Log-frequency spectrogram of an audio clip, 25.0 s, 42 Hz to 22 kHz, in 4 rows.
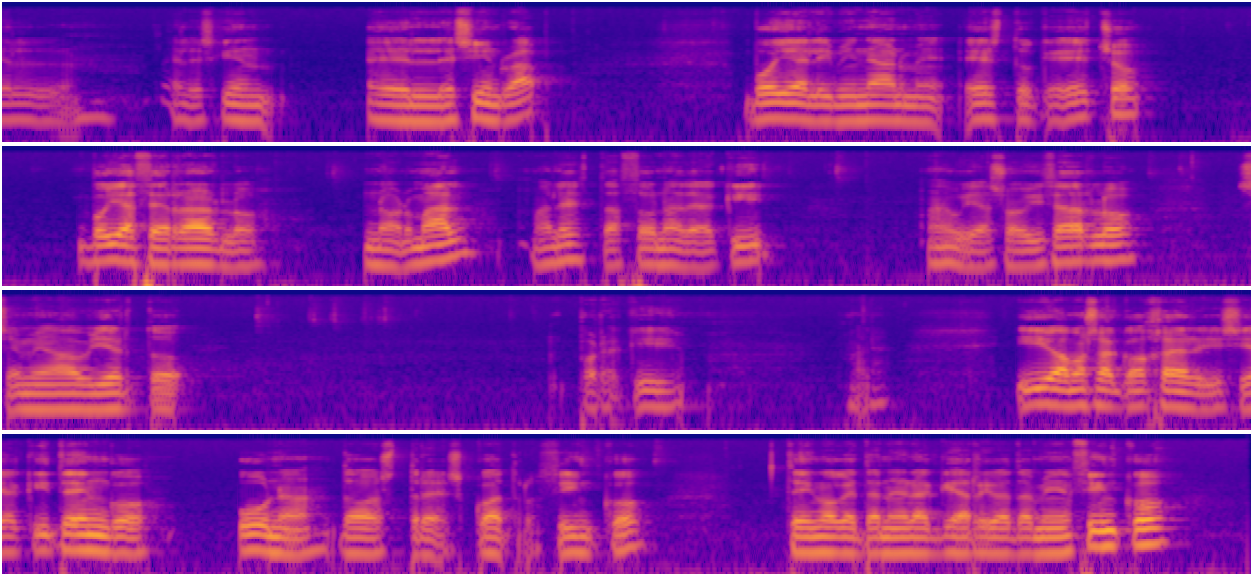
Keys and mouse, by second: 3.5 ctrl+Tab, 4.4 right click, 4.7-6.4 drag, 6.4-8.0 right drag, 6.4 x, 8.0-9.5 middle drag, 10.1 Tab, 10.6-12.9 drag, 11.8 Tab, 12.7 ctrl+Tab, 13.3-15.0 right drag, 14.3 shift+Tab, 15.1 g, 15.8-19.2 drag, 16.0 g, 17.4 g, 24.0 right click.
